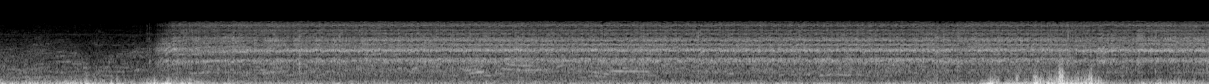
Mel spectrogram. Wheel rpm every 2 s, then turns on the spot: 20, 150, 160, 160, 160, 160.
none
